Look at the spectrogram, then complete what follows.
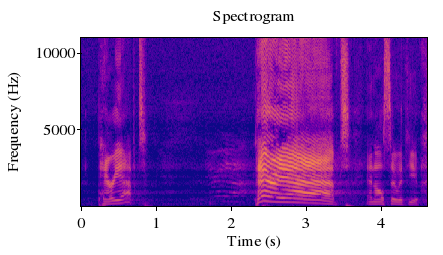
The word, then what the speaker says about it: periapt: Am I pronouncing it correctly? Periapt?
